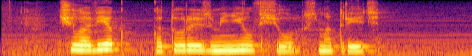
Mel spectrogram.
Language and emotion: Russian, neutral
